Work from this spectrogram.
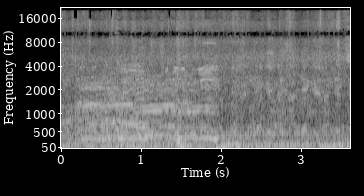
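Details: Cattle lowing in a long, drawn-out moo with stacked harmonics, the pitch sliding slightly downward before it fades; steady background rumble and faint human voices underneath.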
